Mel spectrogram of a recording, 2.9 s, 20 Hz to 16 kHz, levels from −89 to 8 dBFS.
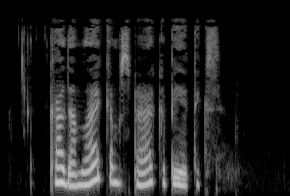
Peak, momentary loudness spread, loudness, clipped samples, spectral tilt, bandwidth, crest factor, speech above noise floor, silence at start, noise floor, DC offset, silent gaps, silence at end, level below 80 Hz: -4 dBFS; 17 LU; -20 LUFS; under 0.1%; -4.5 dB/octave; 11.5 kHz; 18 dB; 56 dB; 0.5 s; -76 dBFS; under 0.1%; none; 0.75 s; -72 dBFS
